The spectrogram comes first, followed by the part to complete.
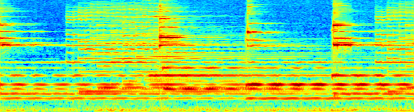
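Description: Title-card music: bright chime-like notes struck about once a second, each ringing on over a sustained chord.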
